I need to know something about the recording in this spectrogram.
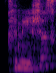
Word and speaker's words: Canisius: about our college um we are our school pronounced canisius college and we were founded in 1870 by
